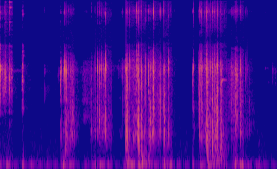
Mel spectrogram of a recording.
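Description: Fingertips with short nails tap and scratch the lid of a medium, hollow clear plastic clamshell box holding toys, with a printed Hello Kitty card insert on top, as it lies on a textured dark mat. The sound is a series of bright, dry, crinkly crunching bursts of scratching and tapping, with no lingering ring and almost nothing in the low end.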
